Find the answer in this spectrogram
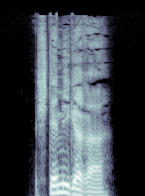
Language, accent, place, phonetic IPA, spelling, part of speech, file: German, Germany, Berlin, [ˈʃtɛmɪɡəʁɐ], stämmigerer, adjective, De-stämmigerer.ogg
- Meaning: inflection of stämmig: 1. strong/mixed nominative masculine singular comparative degree 2. strong genitive/dative feminine singular comparative degree 3. strong genitive plural comparative degree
